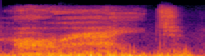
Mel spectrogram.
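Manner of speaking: hushed in-character whisper. Acted. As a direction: breathe it under your breath. In-character plan, sneaking past intruder.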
